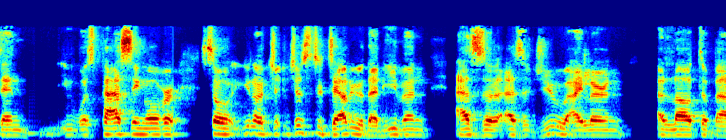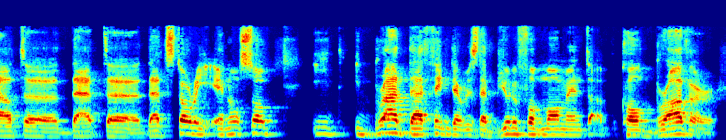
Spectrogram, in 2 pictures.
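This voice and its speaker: A man with a French accent, a guest answering interview questions in a halting, effusive way with many restarts. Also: mid-range voice. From France. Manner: halting, repeats words, warm and effusive. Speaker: musical producer guest.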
